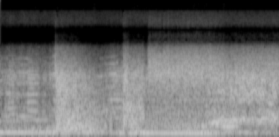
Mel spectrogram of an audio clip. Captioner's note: gunshot; tire pops & hisses; tires squealing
